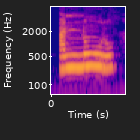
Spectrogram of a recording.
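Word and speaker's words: النور: बिद दीन है ना अनूर लाम साइलेंस नून के साथ अलिफ को जॉइ कर दिया अनू अन नूर अब मैं कंटीन्यूअस में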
